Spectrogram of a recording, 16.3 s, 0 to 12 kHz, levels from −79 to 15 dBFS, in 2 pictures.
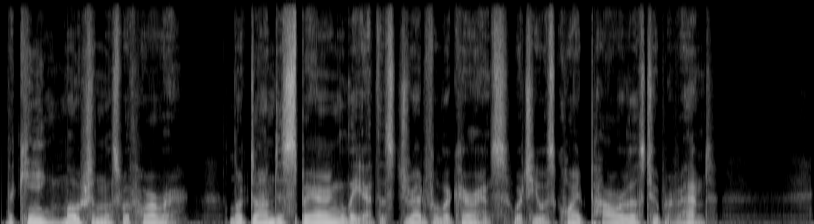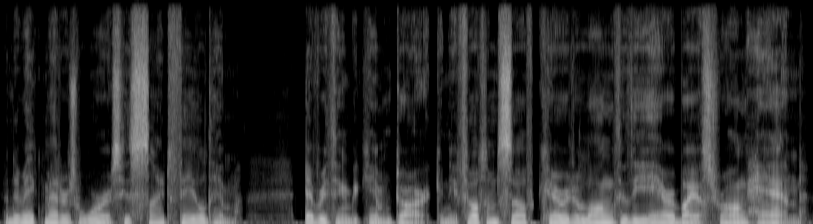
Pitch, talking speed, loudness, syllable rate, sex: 85 Hz, 160 wpm, -19 LUFS, 5.0 syllables/s, male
